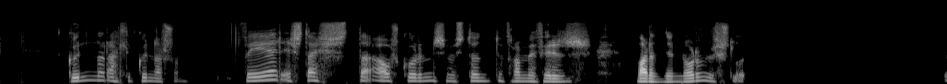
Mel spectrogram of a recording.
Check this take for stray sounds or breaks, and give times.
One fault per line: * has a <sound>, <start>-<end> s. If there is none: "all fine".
all fine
